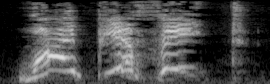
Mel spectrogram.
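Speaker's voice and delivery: very high, slow squawking parrot voice; a parrot scolding like a nanny; stern parrot. Acted. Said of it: "she said sternly".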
